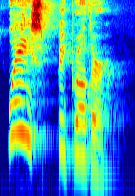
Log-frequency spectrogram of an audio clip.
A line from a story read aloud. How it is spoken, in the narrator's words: he cried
